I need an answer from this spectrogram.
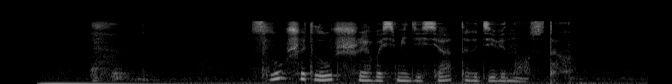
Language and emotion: Russian, neutral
